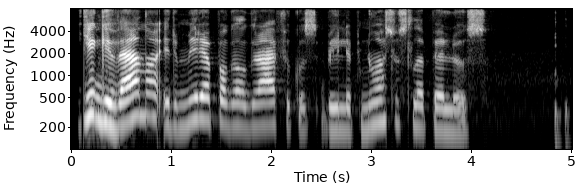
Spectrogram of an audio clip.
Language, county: Lithuanian, Vilnius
